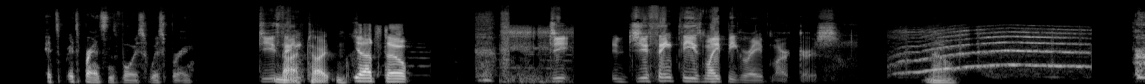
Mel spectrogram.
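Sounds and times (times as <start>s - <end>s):
speech: 0.4s - 4.2s, 4.8s - 8.5s, 9.2s - 9.8s
siren from a fire station: 8.9s - 10.9s.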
